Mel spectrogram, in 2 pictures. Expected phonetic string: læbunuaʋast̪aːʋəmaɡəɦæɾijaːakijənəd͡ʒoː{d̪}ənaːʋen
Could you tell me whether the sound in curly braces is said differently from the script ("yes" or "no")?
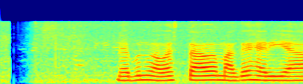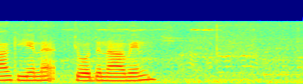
no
